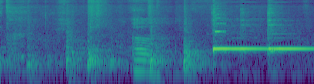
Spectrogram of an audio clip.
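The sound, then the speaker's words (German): A bell is struck and rings out in a bright, steady, sustained tone to the end, after a few soft knocks and a quick rattling ripple of higher tones. “Sie haben wunderschöne Glocken.”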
